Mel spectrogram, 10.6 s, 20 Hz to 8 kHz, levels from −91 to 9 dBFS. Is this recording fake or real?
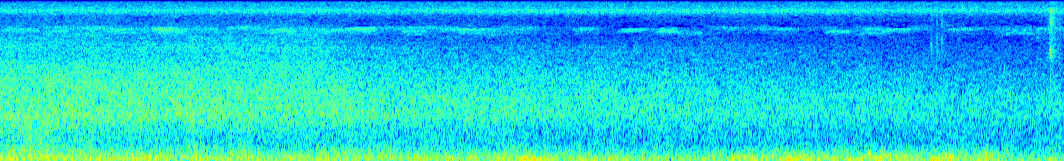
fake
